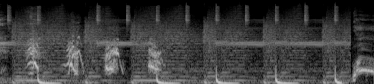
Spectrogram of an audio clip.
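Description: A dog barks about six times in a steady, evenly spaced rhythm, loud, with a faint high whine running underneath and no one talking.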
